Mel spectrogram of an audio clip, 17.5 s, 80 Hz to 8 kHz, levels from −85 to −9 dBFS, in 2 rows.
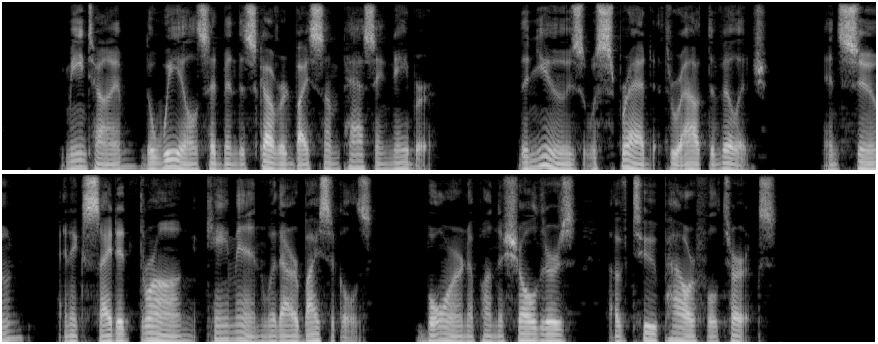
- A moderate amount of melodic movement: Yes, average, 3.3 semitones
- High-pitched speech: No, low, 100 Hz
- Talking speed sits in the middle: No, slow, 120 wpm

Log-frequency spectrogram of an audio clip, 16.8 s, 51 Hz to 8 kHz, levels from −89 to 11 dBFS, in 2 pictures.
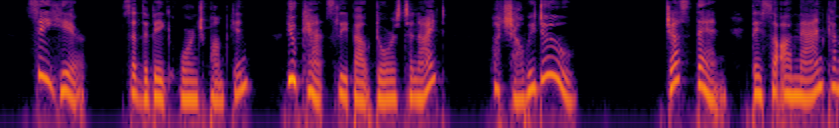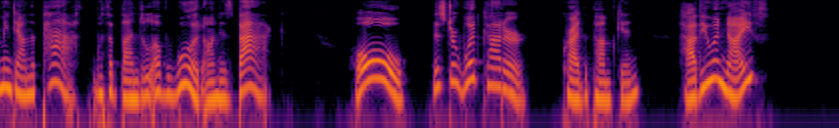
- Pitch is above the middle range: Yes, high, 200 Hz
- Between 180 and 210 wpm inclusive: No, average, 165 wpm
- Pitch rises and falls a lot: Yes, wide, 8.0 semitones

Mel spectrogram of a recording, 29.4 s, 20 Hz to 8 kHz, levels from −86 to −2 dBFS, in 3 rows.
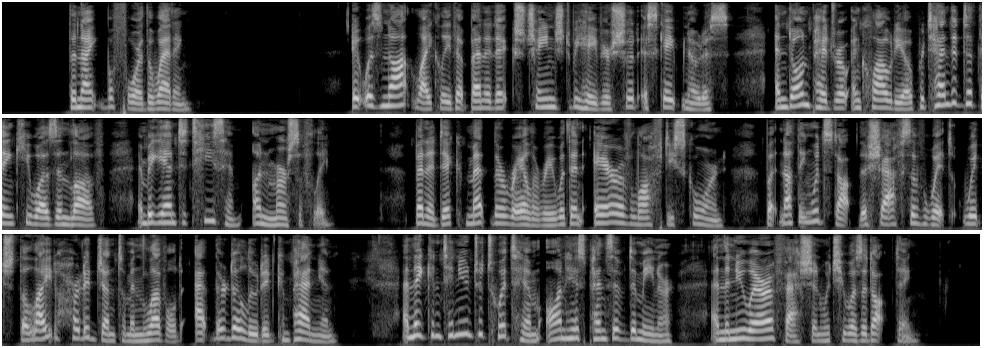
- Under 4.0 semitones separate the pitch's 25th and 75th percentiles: No, average, 4.4 semitones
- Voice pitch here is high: Yes, high, 200 Hz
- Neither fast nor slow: Yes, average, 165 wpm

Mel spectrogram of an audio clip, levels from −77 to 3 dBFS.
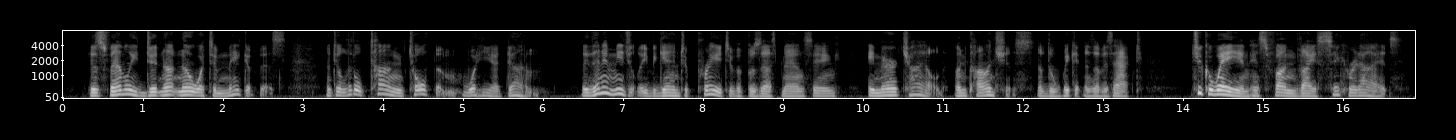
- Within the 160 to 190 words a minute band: Yes, average, 170 wpm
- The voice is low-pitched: Yes, low, 130 Hz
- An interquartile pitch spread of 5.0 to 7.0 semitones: Yes, wide, 5.5 semitones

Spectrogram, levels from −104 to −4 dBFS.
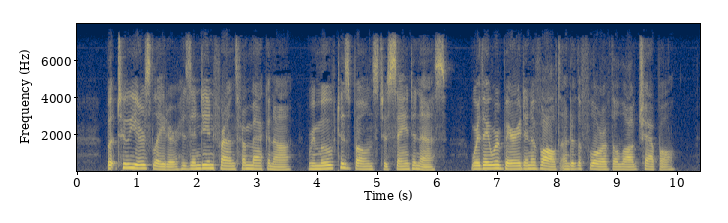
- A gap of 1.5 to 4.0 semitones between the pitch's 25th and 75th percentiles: Yes, average, 3.4 semitones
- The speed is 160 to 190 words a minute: Yes, average, 165 wpm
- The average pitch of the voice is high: No, medium, 155 Hz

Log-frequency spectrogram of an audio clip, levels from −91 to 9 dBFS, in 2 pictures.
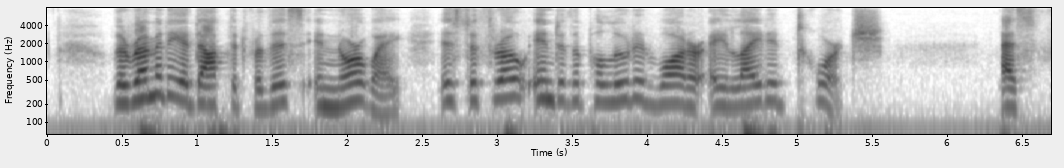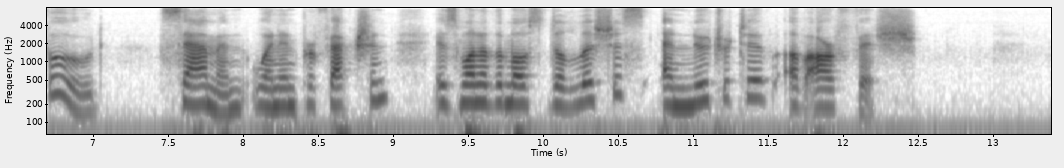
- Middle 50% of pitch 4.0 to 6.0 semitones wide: No, average, 3.1 semitones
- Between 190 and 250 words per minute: No, average, 150 wpm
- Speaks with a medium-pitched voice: No, high, 205 Hz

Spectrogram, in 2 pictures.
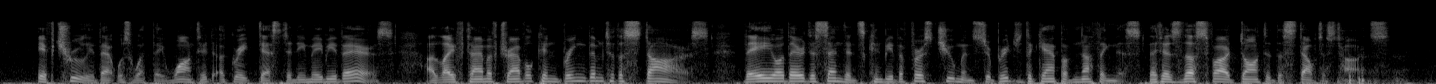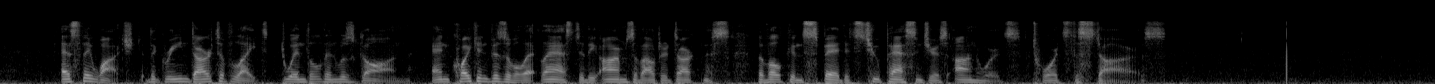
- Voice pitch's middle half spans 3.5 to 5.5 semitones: Yes, average, 4.2 semitones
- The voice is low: Yes, low, 115 Hz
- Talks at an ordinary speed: Yes, average, 165 wpm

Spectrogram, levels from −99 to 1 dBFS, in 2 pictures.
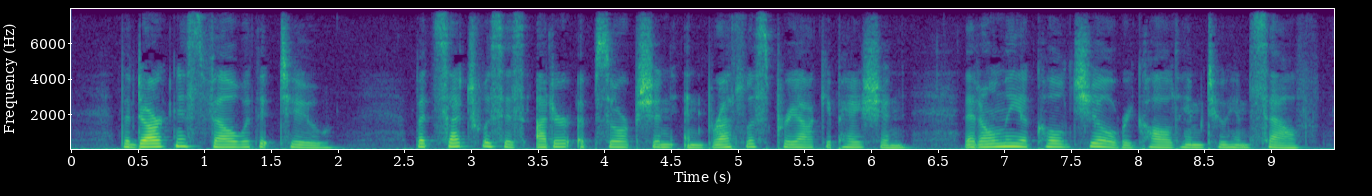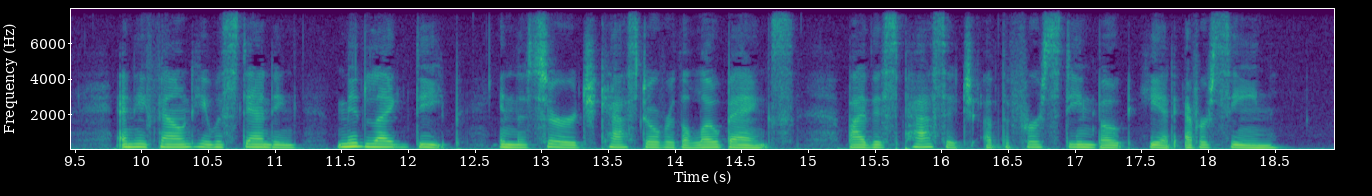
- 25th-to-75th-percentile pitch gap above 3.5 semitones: No, narrow, 2.6 semitones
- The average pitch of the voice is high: No, medium, 150 Hz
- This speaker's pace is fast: No, average, 165 wpm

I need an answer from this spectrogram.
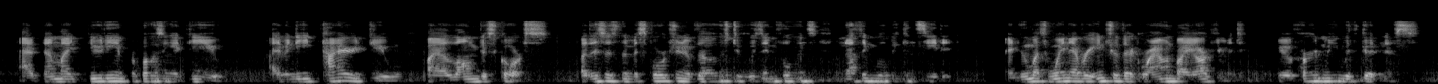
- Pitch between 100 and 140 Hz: Yes, low, 135 Hz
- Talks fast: Yes, fast, 210 wpm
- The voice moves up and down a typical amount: No, narrow, 2.1 semitones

